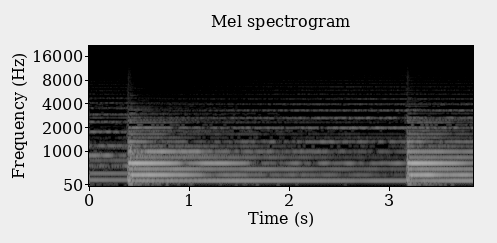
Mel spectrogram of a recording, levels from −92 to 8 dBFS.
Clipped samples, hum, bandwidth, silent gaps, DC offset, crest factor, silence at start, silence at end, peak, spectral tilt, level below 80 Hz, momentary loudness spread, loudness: under 0.1%; none; 7.6 kHz; none; under 0.1%; 16 dB; 0 s; 0 s; -18 dBFS; -9 dB/octave; -62 dBFS; 17 LU; -33 LUFS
